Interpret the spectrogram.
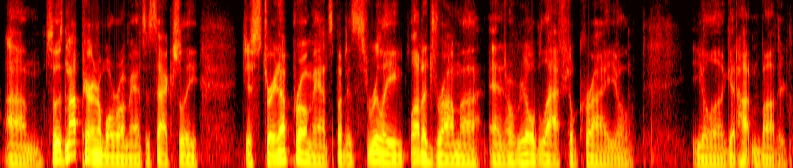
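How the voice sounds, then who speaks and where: A man's voice: deep voice, brisk, no echo. A man who is a voice actor, chatting casually and laughing often as an interview guest. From American South.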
